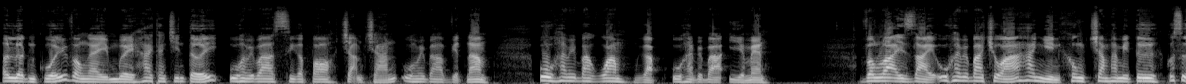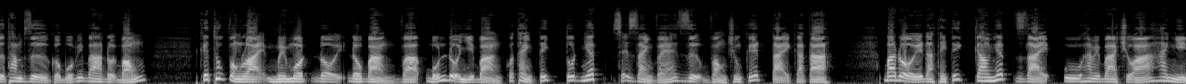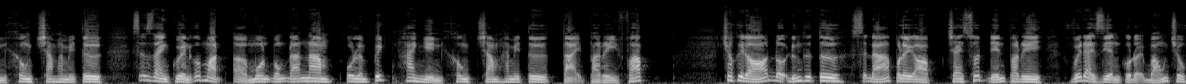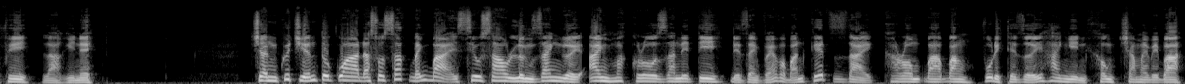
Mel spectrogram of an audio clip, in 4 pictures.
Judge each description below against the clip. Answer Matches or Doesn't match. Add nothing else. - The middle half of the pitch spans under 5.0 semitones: Doesn't match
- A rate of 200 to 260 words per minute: Doesn't match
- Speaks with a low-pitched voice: Matches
